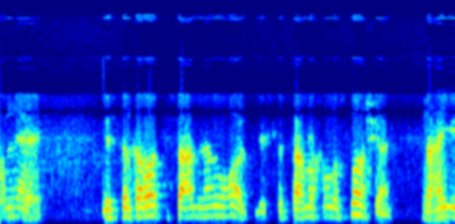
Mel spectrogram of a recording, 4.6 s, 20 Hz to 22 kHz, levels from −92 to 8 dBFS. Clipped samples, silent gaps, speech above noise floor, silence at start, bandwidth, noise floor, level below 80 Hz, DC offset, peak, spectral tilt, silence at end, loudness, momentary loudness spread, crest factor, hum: under 0.1%; none; 31 dB; 0 s; 17 kHz; -55 dBFS; -72 dBFS; under 0.1%; -6 dBFS; -8 dB/octave; 0 s; -25 LUFS; 11 LU; 20 dB; none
